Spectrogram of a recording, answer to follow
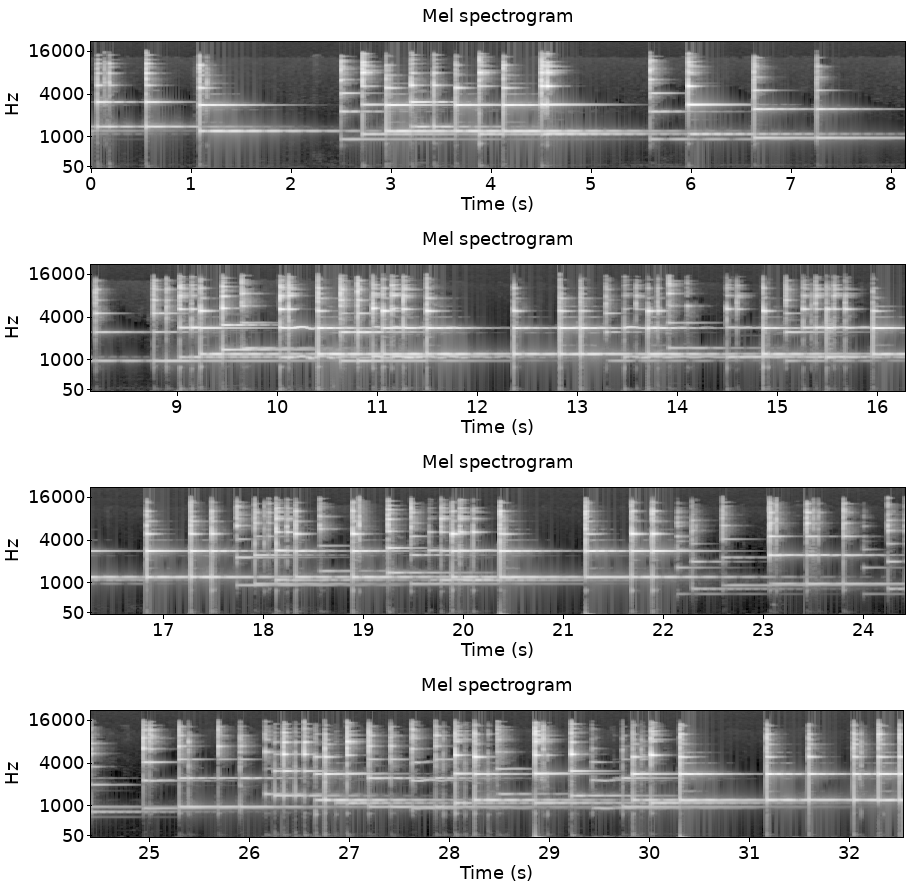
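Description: Jal tarang: a set of water-tuned ceramic bowls struck with thin sticks, playing a melody of ringing, bell-like notes, with quick runs in the middle and one note that wavers in pitch a little over a third of the way in.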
